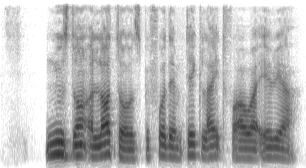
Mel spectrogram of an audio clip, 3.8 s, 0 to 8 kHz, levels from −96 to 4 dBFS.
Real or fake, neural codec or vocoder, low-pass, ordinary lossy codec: fake; codec, 16 kHz, 0.4 kbps, LongCat-Audio-Codec; 7.2 kHz; none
